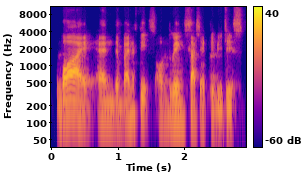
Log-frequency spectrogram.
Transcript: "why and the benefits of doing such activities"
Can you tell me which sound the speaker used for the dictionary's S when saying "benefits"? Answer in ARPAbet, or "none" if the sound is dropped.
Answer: S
